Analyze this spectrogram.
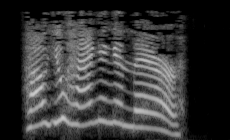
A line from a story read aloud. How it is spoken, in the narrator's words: she hollered over the wind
